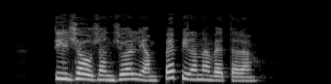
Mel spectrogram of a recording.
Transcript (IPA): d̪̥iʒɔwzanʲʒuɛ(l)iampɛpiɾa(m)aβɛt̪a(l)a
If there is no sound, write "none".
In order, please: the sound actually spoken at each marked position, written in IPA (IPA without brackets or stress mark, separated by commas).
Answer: l, n, ɾ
